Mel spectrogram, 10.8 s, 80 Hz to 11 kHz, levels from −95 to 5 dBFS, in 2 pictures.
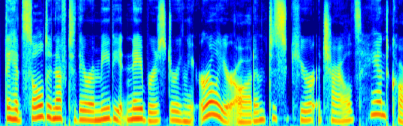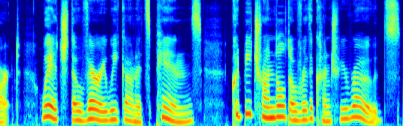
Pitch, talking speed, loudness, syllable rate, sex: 205 Hz, 175 wpm, -19 LUFS, 4.7 syllables/s, female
